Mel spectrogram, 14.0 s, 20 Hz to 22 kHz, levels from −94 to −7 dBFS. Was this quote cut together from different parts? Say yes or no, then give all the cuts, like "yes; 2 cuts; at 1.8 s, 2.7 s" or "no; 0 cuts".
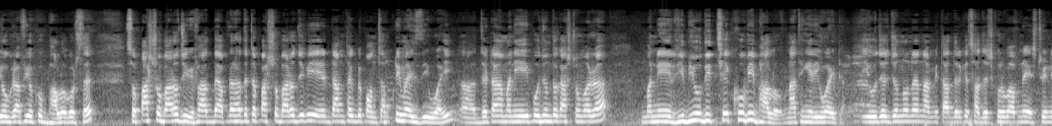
yes; 2 cuts; at 5.1 s, 11.5 s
